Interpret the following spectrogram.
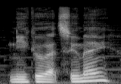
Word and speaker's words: Neko Atsume: really jump out at you I think you pronounce it neko atsume VR for neko atsume yep neck OS to me yeah Abby loves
